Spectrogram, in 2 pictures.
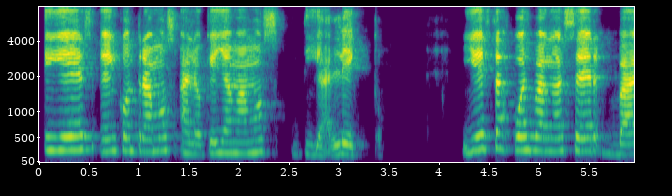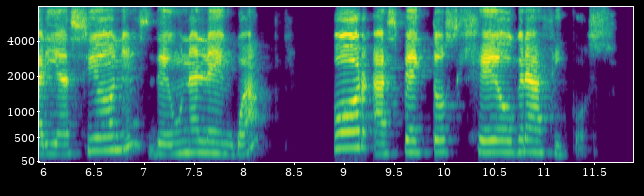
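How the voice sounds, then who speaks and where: A woman's voice: a little high, takes it slowly, bright, forceful tone. A Peruvian woman teaching a language lesson, explaining patiently with frequent tag questions. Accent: Peruvian Spanish. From Peru.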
